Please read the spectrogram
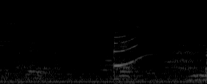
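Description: Near silence, broken about a second in by one short, high-pitched call that rises in pitch and lasts under half a second.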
